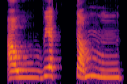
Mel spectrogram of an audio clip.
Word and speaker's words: ಅವ್ಯಕ್ತಂ: ಶ ಮತ್ತೆ ಯ ನಿರ್ದೇಶಯಂ ಅವ್ಯಕ್ತಂ ಅವ್ಯಕ್ತ ಆದ ನಂತರ ವ ಮತ್ತೆ ಯ ಮತ್ತೆ ಕ ಮತ್ತೆ ತ ಅವ್ಯಕ್ತಂ ಅಲ್ಲಿ ಅನುಸ್ವಾರ ಅನುಸ್ವಾರದ ಉಚ್ಚಾರಣೆ ಮ ಯಾಕೆ ಅಂದ್ರೆ ಮುಂದಿನ ಅಕ್ಷರ ಪ ಇದೆ ಪ ಬಮಮ ಪ ವರ್ಗದ ಅನುನಾಸಿಕ ಮ ದ ಅರ್ಧವನ್ನ ತಕೊಳ್ತೇವೆ ಅವ್ಯಕ್ತಂ ತಂಪ ಪರಿಯುಪಾಸತೆ ಪರಿಯು ಪರಿಯು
